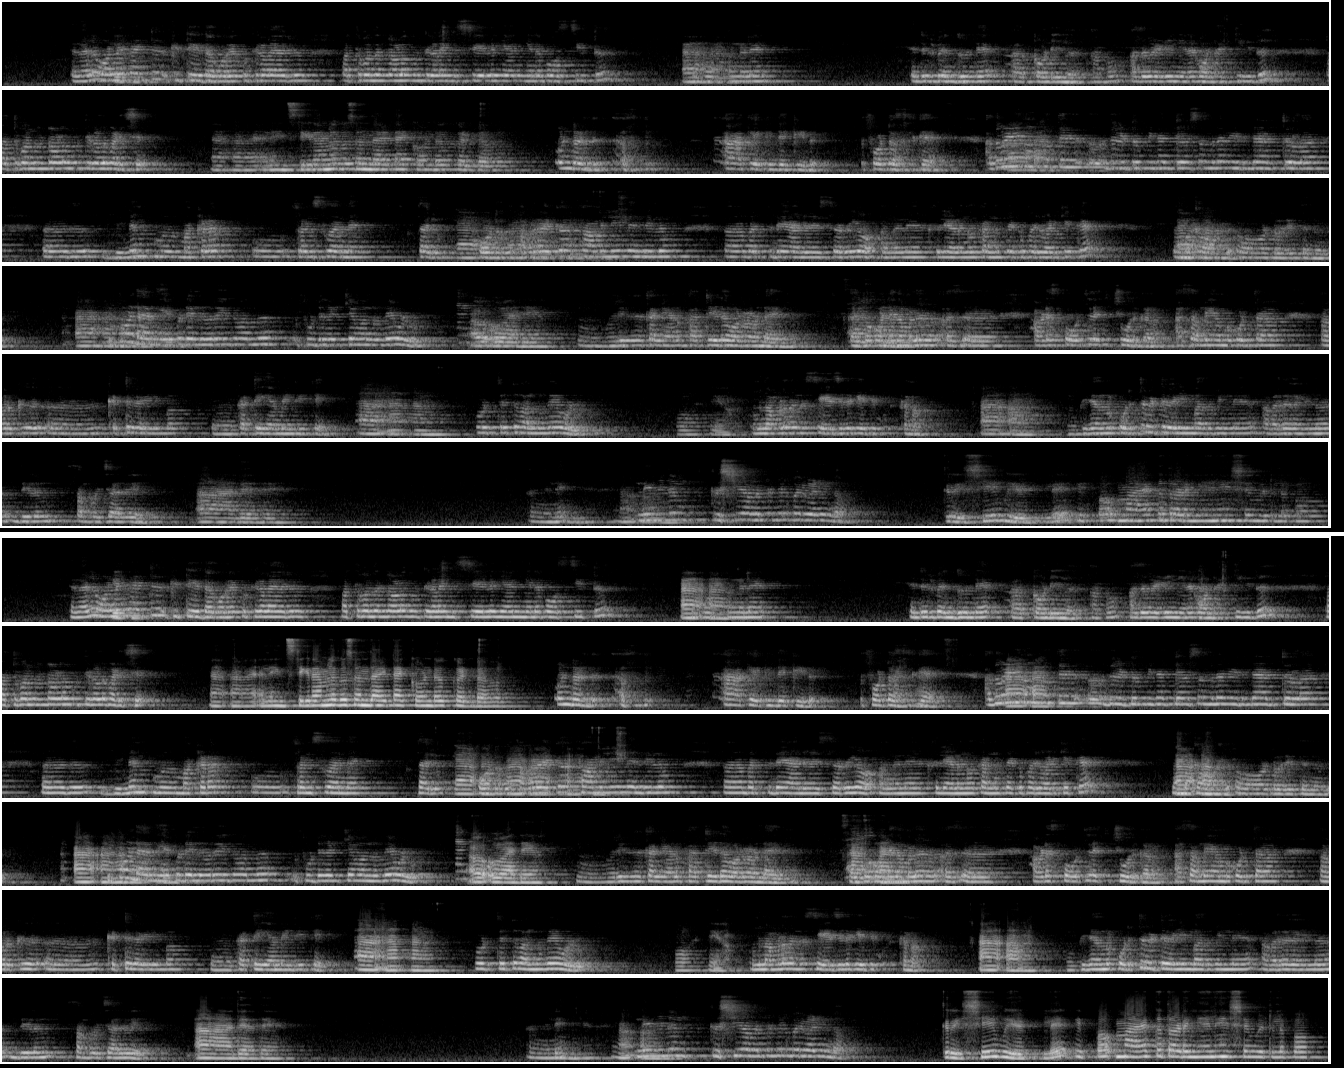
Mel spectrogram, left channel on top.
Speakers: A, on the right; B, on the right.
A: എന്നാലും ഓൺലൈൻ
B: പിന്നെ
A: ആയിട്ട് കിട്ടി കേട്ടാ കൊറെ കുട്ടികളെ ഒരു പത്ത് പന്ത്രണ്ടോളം കുട്ടികളെ ഇൻസ്റ്റയിൽ ഞാൻ ഇങ്ങനെ പോസ്റ്റ് ഇട്ട്
B: ആഹ്
A: അപ്പം
B: ആഹ്
A: അങ്ങനെ എന്റെ ഒരു ബന്ധുവിന്റെ അക്കൗണ്ടിൽ നിന്ന് അപ്പം അതുവഴി ഇങ്ങനെ കോടാക്ട്
B: ആഹ്
A: ചെയ്ത് പത്തു പന്ത്രണ്ടോളം കുട്ടികള് പഠിച്ച്
B: ആ ആ അല്ലെ ഇൻസ്റ്റഗ്രാമിലൊക്കെ സ്വന്തായിട്ട് അക്കൗണ്ട് ഒക്കെ ഇ ഇണ്ടോ
A: ഉണ്ട് ഉണ്ട് അഫ് ആ കേക്കിന്റെ ഒക്കെ ഇടും ഫോട്ടോസ്
B: ആഹ്
A: ഒക്കെ അതുവഴി
B: ആഹ്
A: നമുക്ക് ഒത്തിരി ഇത് കി ട്ടും പിന്നെ അത്യാവശ്യം നമ്മുടെ വീടിൻ്റെ അട്ത്തുള്ള ഒരു പിന്നെ മക്കടെ ഉം ഫ്രണ്ട്സ് തന്നെ തരും
B: ആഹ്
A: ഓഡർ
B: ആഹ് ആഹ്
A: അവർടെയൊക്കെ
B: ആഹ്
A: ഫാമിലിന്ന്
B: ആഹ്
A: എന്തെലും പ്പ ബർത്ത് ഡേ ആനിവേഴ്സറിയോ അങ്ങനെ കല്യാങ്ങൾക്ക് അങ്ങൻത്തെക്കെ പരിപാടിക്കൊക്കെ നമുക്ക്
B: ആഹ് ആഹ്
A: ഓൺൽ ഓർഡർ കിട്ട്ന്നത്
B: ആഹ് ആഹ്
A: ഇപ്പ
B: ആഹ്
A: ഉണ്ടായിരുന്നു
B: ഓക്കെ
A: ഞാൻ ഇപ്പോ ഡെലിവറി ചെയ്ത് വന്ന് ഫുഡ് കഴിക്കാൻ വന്നതേ ഒള്ളു
B: ഓ ഓ അതെയോ
A: ഉം ഒര് കല്യാണ പാർട്ടിയുടെ ഓർഡർ ഉണ്ടായിരുന്നു അതിപ്പോ
B: ആഹ്
A: കൊണ്ടെയ്
B: ആഹ്
A: നമ്മൾ അസ് അവിടെ സ്പോട്ടിൽ എത്തിച്ചു കൊട്ക്കണം ആ സമയ ആവുമ്പോ കൊട്ത്താ അവർക്ക് ഹ് കെട്ട് കഴിയുമ്പം ഹ് കട്ട് ചെയ്യാൻ വേണ്ടി
B: ആ ആ ആ
A: ത്തിട്ട് വന്നതെ ഒള്ളു
B: അതെയോ
A: നമ്മൾ തെന്നെ സ്റ്റേജില് കെറ്റി കൊട്ക്കണം
B: ആ ആ
A: ന്നെ നമ്മൾ കൊട്ത്ത് വിട്ട് കഴിയിമ്പോ അത് പിന്നെ അവർടെ കയ്യിന്ന് എന്തെലും സംഭവിച്ചാലെ
B: ആ അതെ അതെ
A: അങ്ങനെ
B: പിന്നെ ആഹ്
A: ഇന്നെ
B: ആഹ്
A: എന്തേലും കൃഷിയോ അങ്ങൻ എന്തെലും പരിപാടി ഉണ്ടോ
B: കൃഷി വീട്ടില് ഇപ്പൊ മഴക്കെ തൊടങ്ങേനേഷം വീട്ടിലിപ്പോ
